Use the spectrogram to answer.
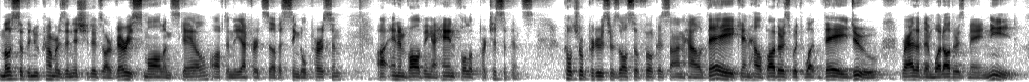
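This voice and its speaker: There is audible room echo around a man speaking at a fairly quick pace. His pitch is fairly low and his intonation fairly even. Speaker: sociologist. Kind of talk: lecture.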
